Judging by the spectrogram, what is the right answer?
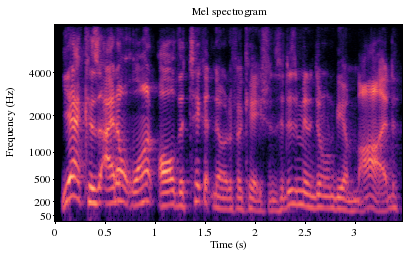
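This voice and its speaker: A man's voice: on the high side, sing-song, very fast. A man moderating a casual chat, joking and playful.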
